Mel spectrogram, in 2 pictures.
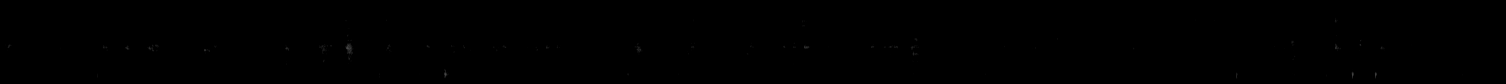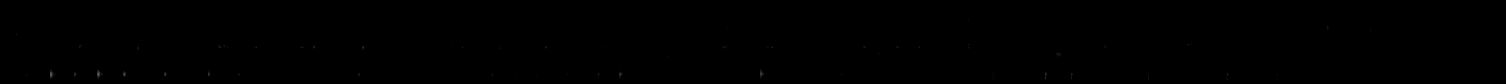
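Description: Faint scratching and squeaking of a Sharpie felt-tip marker writing on paper, in short irregular strokes, most of them in the first half.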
